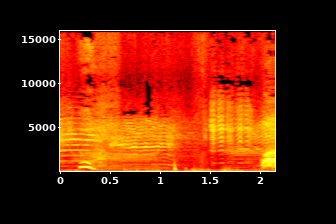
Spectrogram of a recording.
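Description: A farm animal calling out: one short call, rising then falling in pitch, about a quarter second in, followed by a faint high tone and a single click.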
